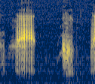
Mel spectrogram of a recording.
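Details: Male Perez's frogs call in a pond chorus on an April–July evening or night, giving harsh, rapidly pulsed croaks of about half a second each, with short gaps between.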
